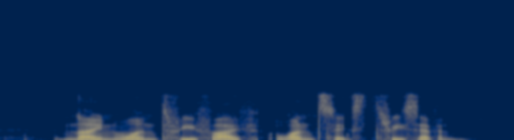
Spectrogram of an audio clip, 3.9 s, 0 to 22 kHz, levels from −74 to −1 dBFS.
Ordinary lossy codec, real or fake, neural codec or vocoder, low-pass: Opus, 16 kbps; real; none; 7.2 kHz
